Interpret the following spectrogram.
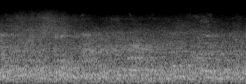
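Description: Steady murmur of many people talking at once around a sports hall.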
